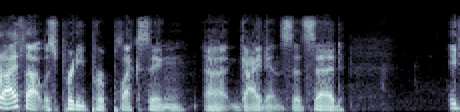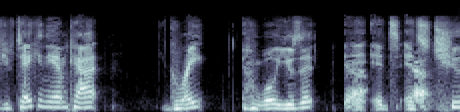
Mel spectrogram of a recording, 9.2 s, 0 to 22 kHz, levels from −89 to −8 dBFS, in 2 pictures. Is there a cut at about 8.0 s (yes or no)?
yes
